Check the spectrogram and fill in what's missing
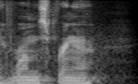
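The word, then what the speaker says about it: Rumspringa: It's one of the Runspringa is that fucking shit the Amish people do. I'm probably saying that wrong. – Runspringa? – Yeah, R-U-N. – My favorite rapper. – Spring-A, Runspringa.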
